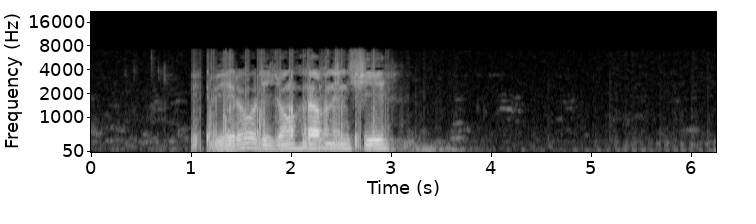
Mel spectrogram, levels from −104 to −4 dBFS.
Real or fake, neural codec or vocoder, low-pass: real; none; 7.2 kHz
